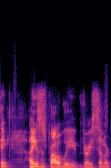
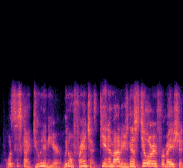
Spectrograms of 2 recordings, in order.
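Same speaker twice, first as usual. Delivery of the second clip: retold anger; 5 semitones higher than usual. Business partner Tafa objecting to the stranger in the office, mild mock anger. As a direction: bristle like an annoyed partner. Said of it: "He was actually mad".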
